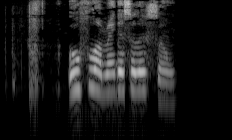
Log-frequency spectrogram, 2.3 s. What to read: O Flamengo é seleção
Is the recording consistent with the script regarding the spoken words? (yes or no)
yes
